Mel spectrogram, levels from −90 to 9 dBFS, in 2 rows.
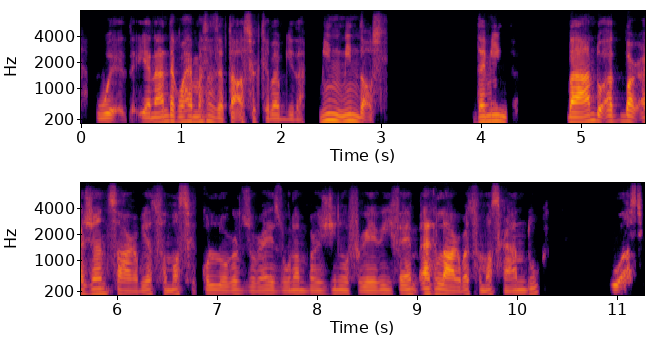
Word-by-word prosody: ود 410 Hz, -1 st, -2 dB
يعني 120 Hz, 0 st, 0 dB
عندك 140 Hz, +3 st, +3 dB
واحد 135 Hz, +1 st, +2 dB
مثلًا 135 Hz, +2 st, -3 dB
زي 115 Hz, -, 0 dB
بتاع -, -, 0 dB
قصر -, -, -3 dB
الكبابجي 105 Hz, -3 st, -5 dB
ده، 95 Hz, 0 st, -10 dB, 0.2 s
مين 170 Hz, +4 st, +3 dB
مين 155 Hz, +1 st, +2 dB
ده 120 Hz, -, 0 dB
أصلًا؟ -, -, -8 dB, 0.8 s
ده 140 Hz, -, +3 dB
مين 145 Hz, -1 st, +1 dB
ده؟ -, -, -27 dB, 0.5 s
بقى 130 Hz, 0 st, +11 dB
عنده 150 Hz, -1 st, +3 dB
أكبر 145 Hz, -4 st, +3 dB
أجانس 125 Hz, +1 st, -1 dB
عربيات 105 Hz, +2 st, -2 dB
في 110 Hz, -, -9 dB
مصر 120 Hz, +3 st, -5 dB
كله 115 Hz, -1 st, -4 dB
Rolls-Royce 105 Hz, 0 st, -7 dB
وLamborghini 110 Hz, +1 st, -6 dB
وFerrari 110 Hz, +1 st, -4 dB
فاهم؟ 120 Hz, +1 st, -2 dB
أغلى 130 Hz, -3 st, +5 dB
عربيات 105 Hz, +2 st, +3 dB
في -, -, -10 dB
مصر 110 Hz, -1 st, -4 dB
عنده، 110 Hz, +6 st, -5 dB, 0.7 s
وقصر -, -, -3 dB
115 Hz, 185 wpm, -23 LUFS, 110-135 Hz, 0.8 s, بقى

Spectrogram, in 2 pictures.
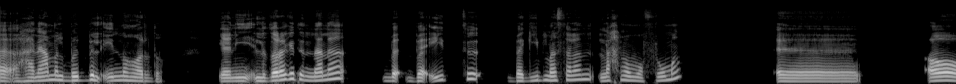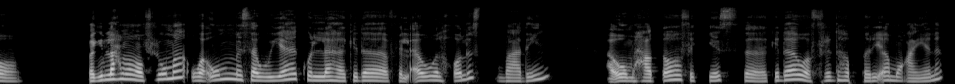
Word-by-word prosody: هنعمل 180 Hz, +7 st, +1 dB
بيض 185 Hz, +1 st, +2 dB
بالإيه 185 Hz, -5 st, +2 dB
النهارده؟ 165 Hz, -8 st, -1 dB, 0.6 s
يعني 155 Hz, +1 st, 0 dB
لدرجة 185 Hz, +10 st, +5 dB
إن 180 Hz, -2 st, 0 dB
أنا 240 Hz, +8 st, +2 dB, 0.4 s
ب 165 Hz, +1 st, 0 dB
بقيت 165 Hz, -, -4 dB, 0.4 s
باجيب 165 Hz, +5 st, -3 dB
مثلًا 210 Hz, +5 st, -1 dB
لحمة 185 Hz, +3 st, -2 dB
مفرومة، 180 Hz, -, -4 dB, 1.0 s
آآ 145 Hz, -1 st, 0 dB, 0.7 s
آه. 165 Hz, -4 st, +5 dB, 0.7 s
باجيب 185 Hz, +7 st, +4 dB
لحمة 240 Hz, -3 st, +6 dB
مفرومة، 245 Hz, -, +2 dB
وأقوم 200 Hz, +8 st, +1 dB
مسويّاها 190 Hz, +1 st, +2 dB
كلّها 185 Hz, -6 st, +1 dB
كده 175 Hz, -1 st, +1 dB
في 155 Hz, +1 st, -15 dB
الأول 185 Hz, +3 st, 0 dB
خالص، 215 Hz, -, -2 dB, 0.2 s
وبعدين، 160 Hz, -, -4 dB, 0.6 s
أقوم 160 Hz, -1 st, +3 dB
حاطّاها 160 Hz, +8 st, +1 dB
في 190 Hz, -6 st, -6 dB
أكياس 175 Hz, +3 st, -7 dB, 0.3 s
كده، 210 Hz, +7 st, +1 dB
وأفردها 185 Hz, +1 st, -3 dB
بطريقة 170 Hz, +3 st, -3 dB
مُعيّنة، 165 Hz, -, -5 dB
180 Hz, 110 wpm, -24 LUFS, 160-205 Hz, 1.0 s, لحمة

